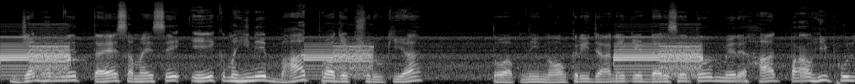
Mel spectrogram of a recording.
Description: Packet radio (AX.25, as in APRS), 1200 baud, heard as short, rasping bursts, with speech in Hindi.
